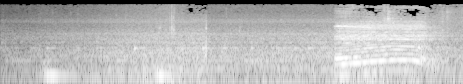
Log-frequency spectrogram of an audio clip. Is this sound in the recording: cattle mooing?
yes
